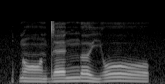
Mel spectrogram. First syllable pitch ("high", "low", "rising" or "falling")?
low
